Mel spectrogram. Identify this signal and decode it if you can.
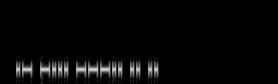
Morse code, heard as a keyed tone, about 52 wpm, 700 Hz. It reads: AB8II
